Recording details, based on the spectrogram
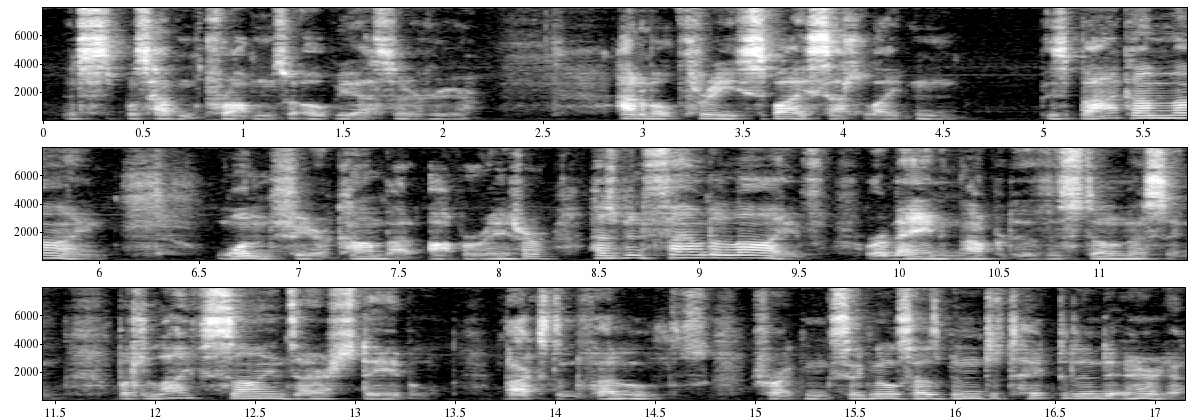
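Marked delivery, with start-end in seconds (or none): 2.8-17.1 dramatic cartoon narrator voice. A streamer reading mission updates from the game aloud, in a Clone Wars narrator voice. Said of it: "Clone Wars narrator voice".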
